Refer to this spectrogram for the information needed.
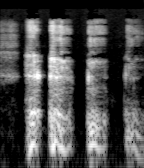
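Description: cough and throat clearing

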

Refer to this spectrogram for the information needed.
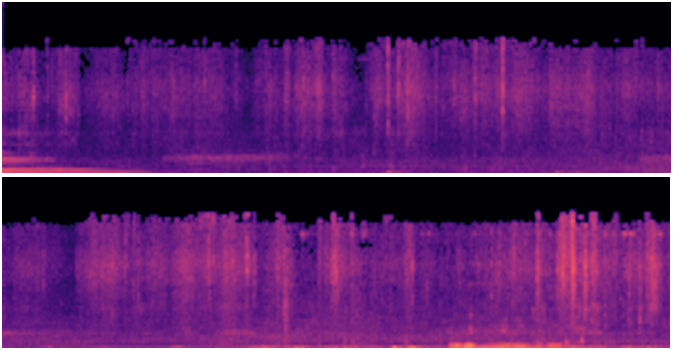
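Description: sheep and lambs bleating

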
